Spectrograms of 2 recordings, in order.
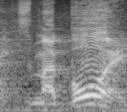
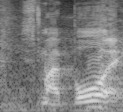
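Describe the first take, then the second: First: Said in the usual way. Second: Laughing. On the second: Real, not acted. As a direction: giggle it out while teasing a buddy. Teasing his friend J P.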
